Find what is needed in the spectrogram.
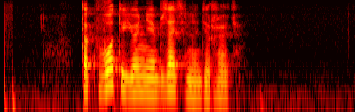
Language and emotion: Russian, neutral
